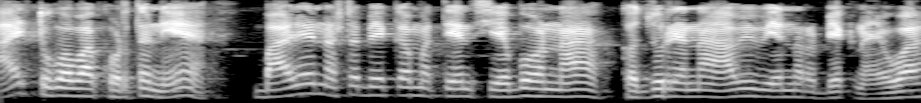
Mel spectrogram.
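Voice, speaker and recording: A woman puts on a cartoonish character voice at a medium pitch with ordinary pitch variation. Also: moderate pace. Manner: folksy, coaxing.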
